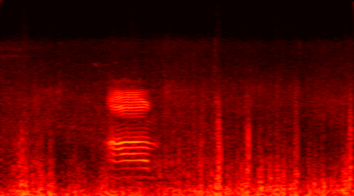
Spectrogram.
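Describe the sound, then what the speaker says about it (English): Wind rushes over the microphone aboard a sailboat at sea, a constant loud roar, with a brief tonal honk-like whine in the middle and a few faint knocks. "wind might be backing a little. It's still northwest, almost west northwest, so it's basically dead on our nose"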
